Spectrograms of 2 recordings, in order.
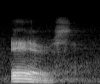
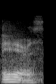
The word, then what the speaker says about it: heirs: Paul said, since you are his children, he has made you also heirs. I didn't know this word pronounced heirs. I was pronouncing heirs all the time, but I noticed that I was wrong.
